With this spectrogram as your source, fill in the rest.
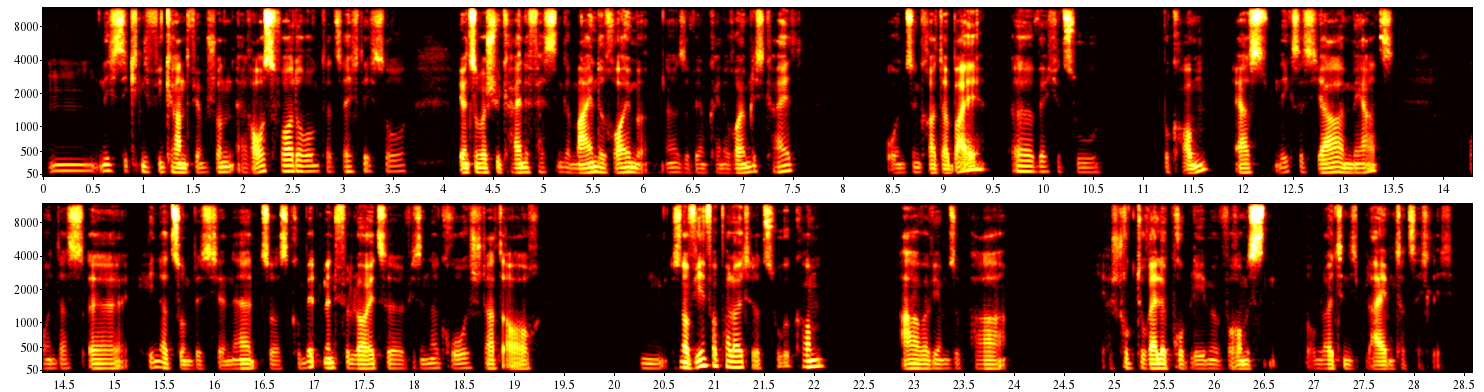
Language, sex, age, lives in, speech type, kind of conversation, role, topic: German, male, 25-29, Germany, conversation, podcast, guest, Was bedeutet Erfolg für dich persönlich im Job?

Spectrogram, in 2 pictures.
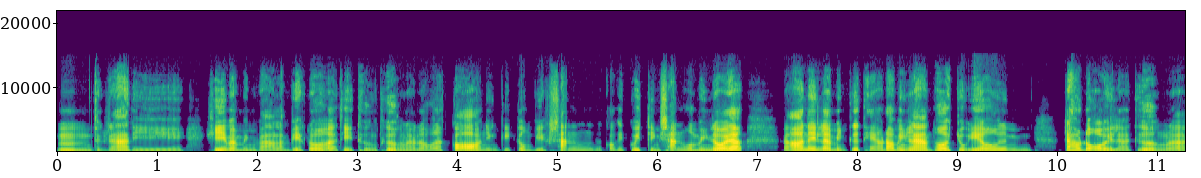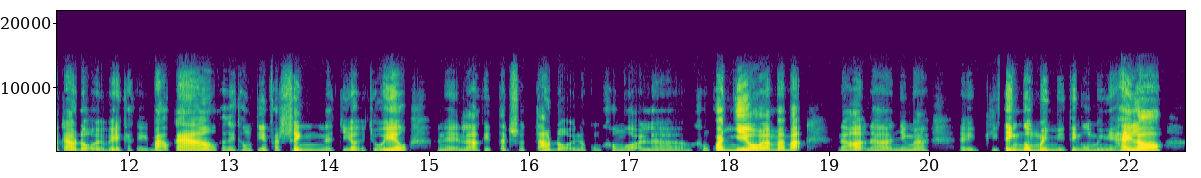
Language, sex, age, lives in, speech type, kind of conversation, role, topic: Vietnamese, male, 25-29, Vietnam, conversation, advice, user, Làm thế nào để nhận biết và thay đổi những thói quen tự động đang gây hại?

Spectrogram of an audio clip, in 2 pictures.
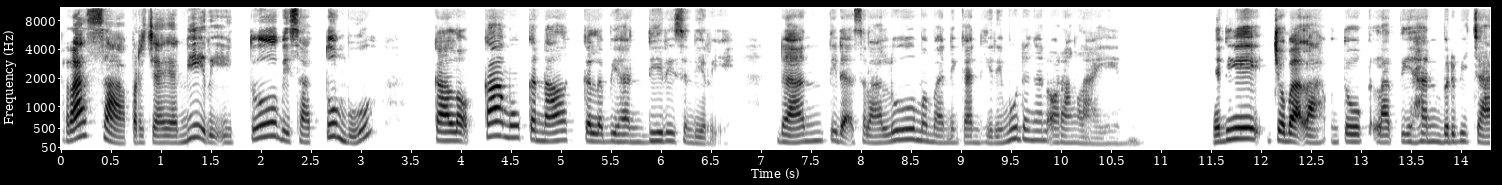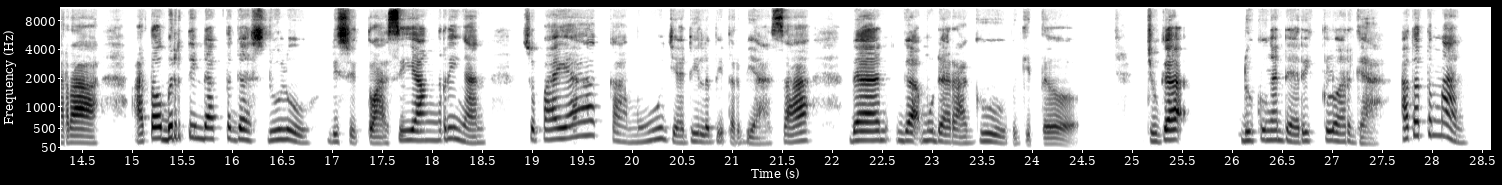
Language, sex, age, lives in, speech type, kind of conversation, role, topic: Indonesian, female, 45-49, Netherlands, read, expert-assistant, expert, Apa saja tips agar tidak mudah terpengaruh oleh tekanan teman sebaya?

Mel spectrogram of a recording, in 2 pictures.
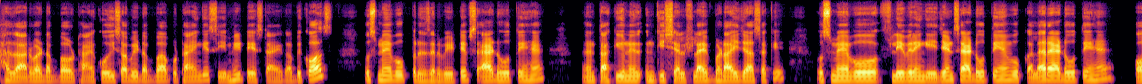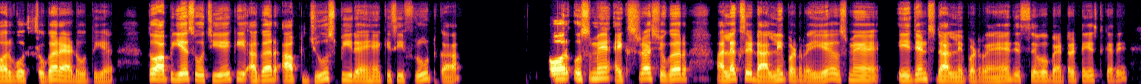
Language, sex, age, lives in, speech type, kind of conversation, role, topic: Hindi, male, 20-24, India, conversation, podcast, guest, Budget mein healthy khana kaise khayein, koi simple tips bata sakte ho?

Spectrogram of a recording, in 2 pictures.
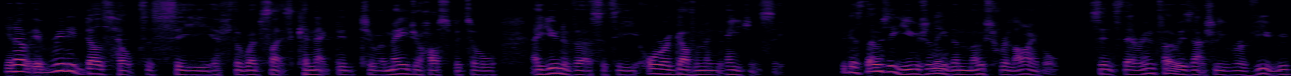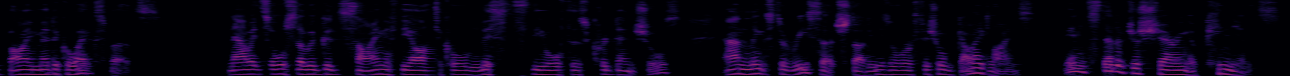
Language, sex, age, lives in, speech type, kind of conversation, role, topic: English, male, 40-44, United States, read, expert-assistant, expert, How can you tell if health claims are credible?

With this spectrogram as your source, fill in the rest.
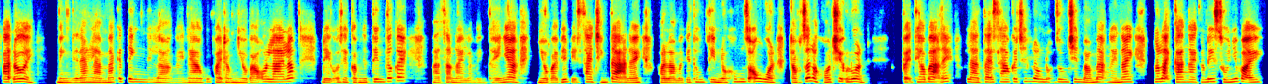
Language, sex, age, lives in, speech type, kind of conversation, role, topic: Vietnamese, female, 20-24, Vietnam, read, expert-assistant, asker, Chất lượng báo mạng hiện nay giảm sút vì đâu và làm sao để nhận biết tin chính xác?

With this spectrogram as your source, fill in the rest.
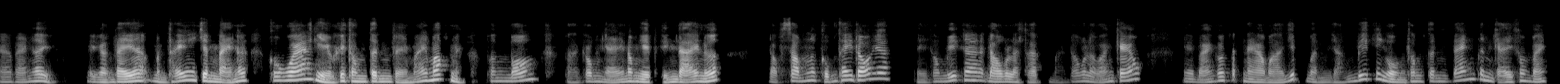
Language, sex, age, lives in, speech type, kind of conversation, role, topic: Vietnamese, male, 25-29, Vietnam, read, expert-assistant, asker, Làm sao nhận biết và kiểm chứng thông tin công nghệ nông nghiệp mới?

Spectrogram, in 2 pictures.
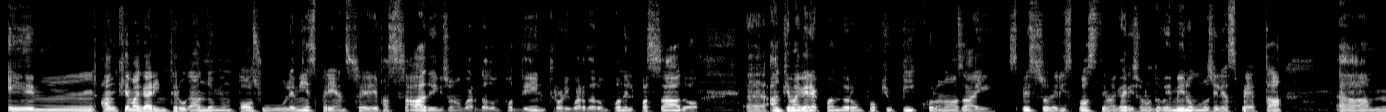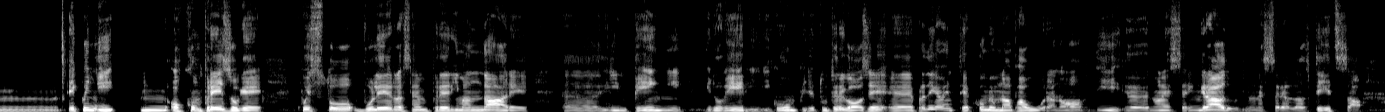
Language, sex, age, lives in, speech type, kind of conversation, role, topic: Italian, male, 25-29, Italy, conversation, podcast, guest, Come mantieni la disciplina quando lavori da casa?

